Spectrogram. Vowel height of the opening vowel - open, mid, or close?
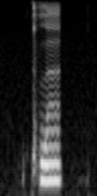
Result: close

